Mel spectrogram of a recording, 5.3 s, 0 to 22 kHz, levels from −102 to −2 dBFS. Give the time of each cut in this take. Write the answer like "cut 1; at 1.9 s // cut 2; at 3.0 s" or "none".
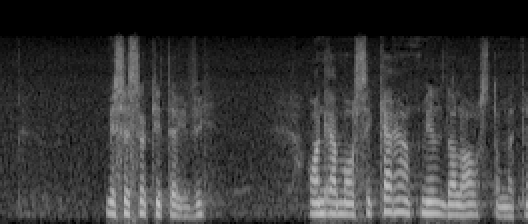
cut 1; at 3.2 s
